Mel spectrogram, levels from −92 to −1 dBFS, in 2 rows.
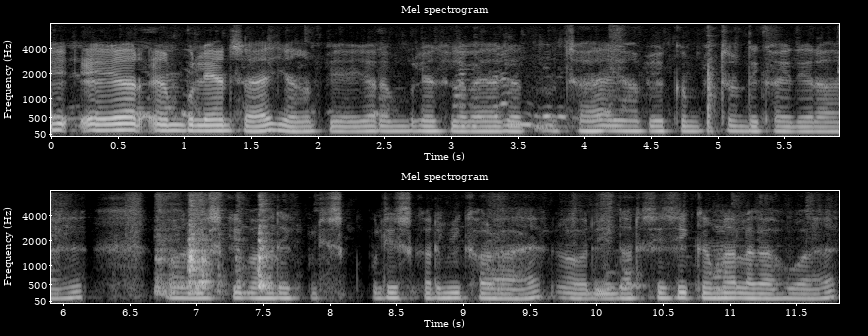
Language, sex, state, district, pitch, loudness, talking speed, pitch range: Hindi, male, Bihar, Saran, 135 Hz, -30 LUFS, 175 wpm, 130-145 Hz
